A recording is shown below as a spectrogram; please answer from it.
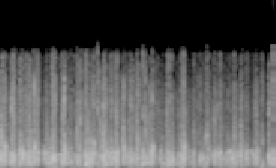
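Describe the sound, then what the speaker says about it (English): Sustained audience applause for music producer John Leckie during an interview at Abbey Road Studios, a steady dense patter of many hands clapping at close range throughout. "You want to clap, please?"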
